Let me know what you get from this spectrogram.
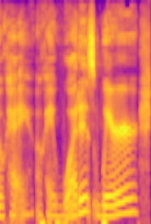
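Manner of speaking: ordinary delivery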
